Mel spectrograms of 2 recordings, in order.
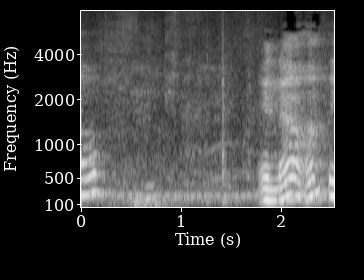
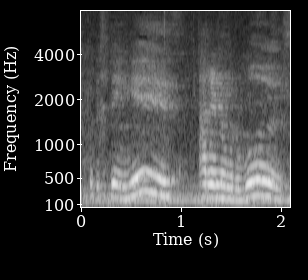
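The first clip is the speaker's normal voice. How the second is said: ordinary talk, nothing marked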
